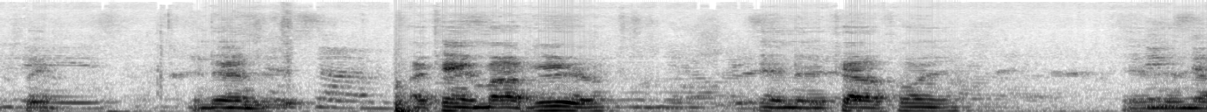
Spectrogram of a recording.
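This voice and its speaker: There is audible room echo and noticeable background noise. A man speaks at medium pitch. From Arkansas, US South. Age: 70s. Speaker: retired Marine veteran. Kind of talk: life story interview.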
